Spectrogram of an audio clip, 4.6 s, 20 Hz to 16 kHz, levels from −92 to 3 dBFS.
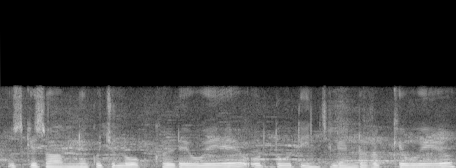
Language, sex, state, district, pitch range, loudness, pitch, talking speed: Hindi, male, Uttar Pradesh, Saharanpur, 150-160 Hz, -12 LUFS, 155 Hz, 185 wpm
